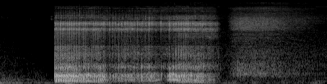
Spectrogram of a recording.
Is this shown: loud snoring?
yes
